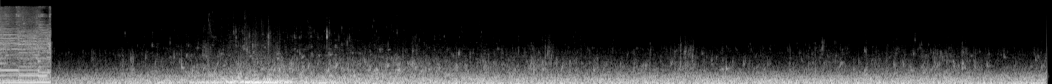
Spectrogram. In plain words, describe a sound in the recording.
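Bubbles gurgle and burble underwater in a low, steady rush.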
